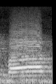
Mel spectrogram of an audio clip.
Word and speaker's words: ب: پور لکھا ہوا ہے، حروف مفردات کو تجوید و قرات کے مطابق عربی لہجہ میں ادا کریں، اردو تلفظ سے پرہیز کریں، یعنی بے، تے، سے، ہے، کھے، توئے، زوئے وغیرہ ہرگز نہ پڑھیں، بلکہ با، تا، سا، ہا، خا، طا، ظا پڑھیں۔ اب اس میں وہ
